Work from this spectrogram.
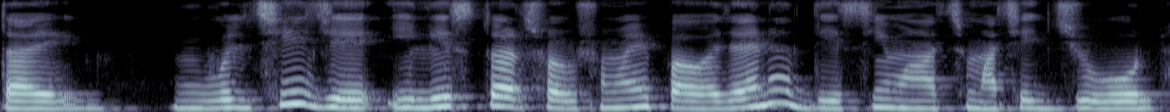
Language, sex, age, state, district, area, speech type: Bengali, female, 60+, West Bengal, Purba Medinipur, rural, spontaneous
